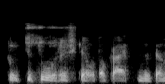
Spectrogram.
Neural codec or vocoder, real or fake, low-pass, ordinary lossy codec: vocoder, 22.05 kHz, 80 mel bands, Vocos; fake; 7.2 kHz; AAC, 32 kbps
